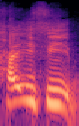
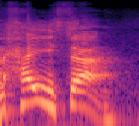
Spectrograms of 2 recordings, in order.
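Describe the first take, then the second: First: The word ends in an i vowel. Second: The word ends in an a vowel. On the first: Still other Arabs always say it this way. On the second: Other Arabs always say it this way.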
